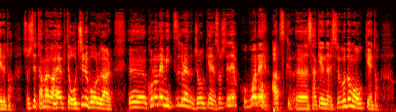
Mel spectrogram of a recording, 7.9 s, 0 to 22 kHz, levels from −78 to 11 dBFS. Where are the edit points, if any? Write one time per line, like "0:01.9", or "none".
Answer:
0:04.7
0:05.9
